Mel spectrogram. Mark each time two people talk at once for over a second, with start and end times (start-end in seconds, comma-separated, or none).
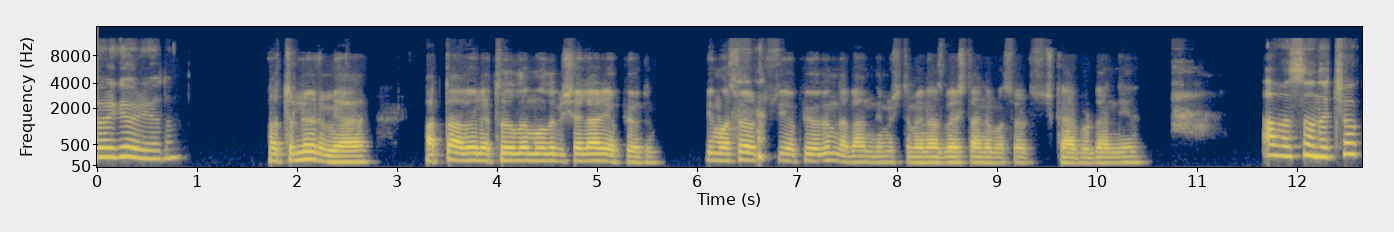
none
